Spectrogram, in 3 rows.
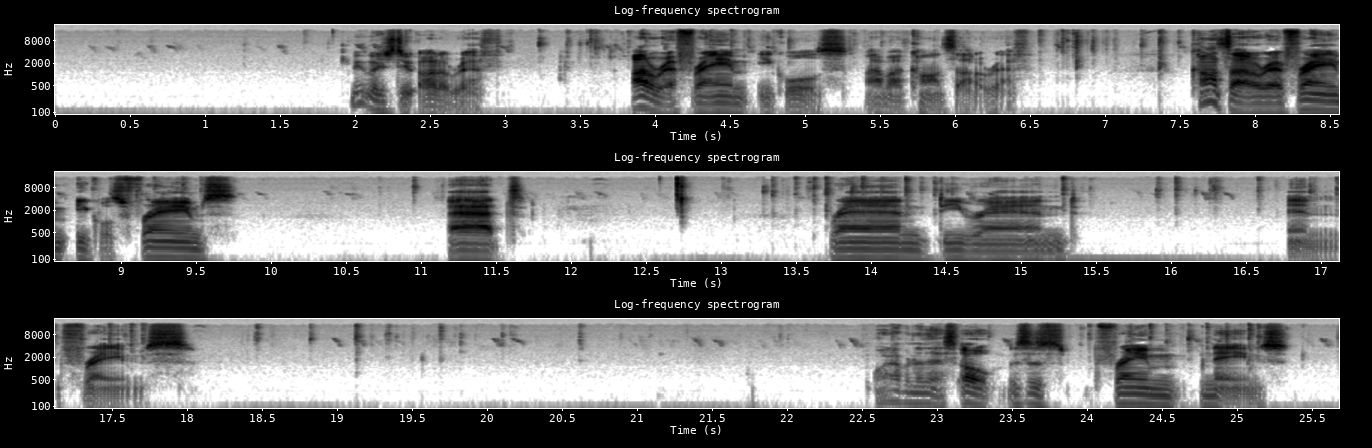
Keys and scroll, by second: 0.3-7.3 typing, 8.6-10.9 typing, 13.0-16.5 typing, 18.7-25.6 typing.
